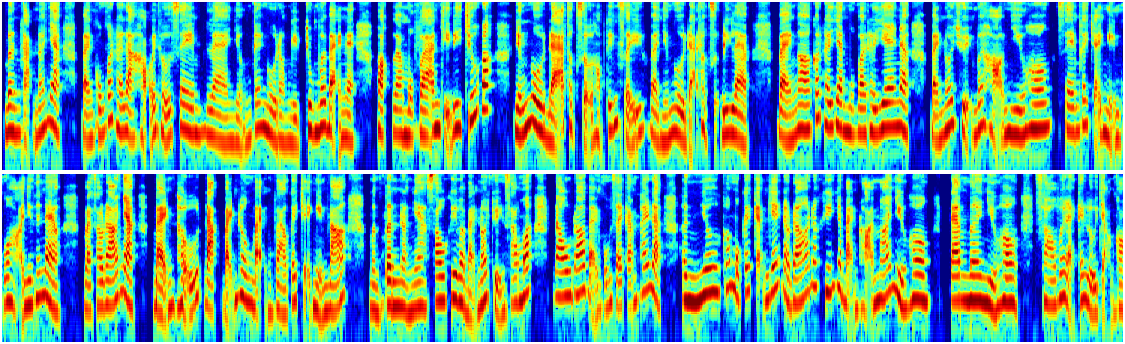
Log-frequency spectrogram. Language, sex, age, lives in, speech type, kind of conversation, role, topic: Vietnamese, female, 25-29, Vietnam, conversation, advice, advisor, Làm sao để bình tĩnh và tiếp tục tiến lên khi tôi lo lắng về tương lai không chắc chắn?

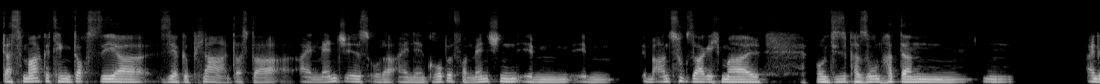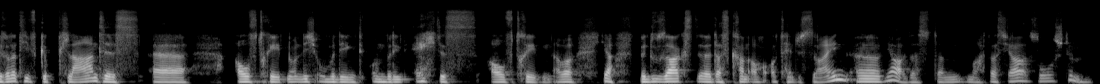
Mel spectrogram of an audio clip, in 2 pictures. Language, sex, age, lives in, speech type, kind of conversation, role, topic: German, male, 40-44, Germany, conversation, podcast, host, Wie wichtig ist dir Authentizität bei Influencern?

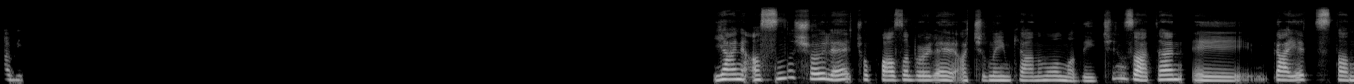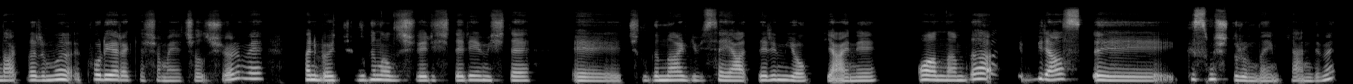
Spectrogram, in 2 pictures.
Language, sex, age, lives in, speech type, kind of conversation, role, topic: Turkish, female, 30-34, Bulgaria, conversation, advice, user, Bilinmezlikle karşılaştığımda karar verme sürecimi nasıl daha iyi yönetebilirim?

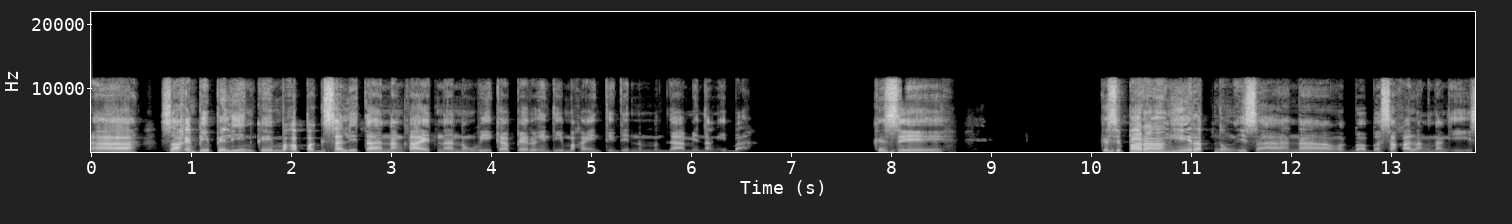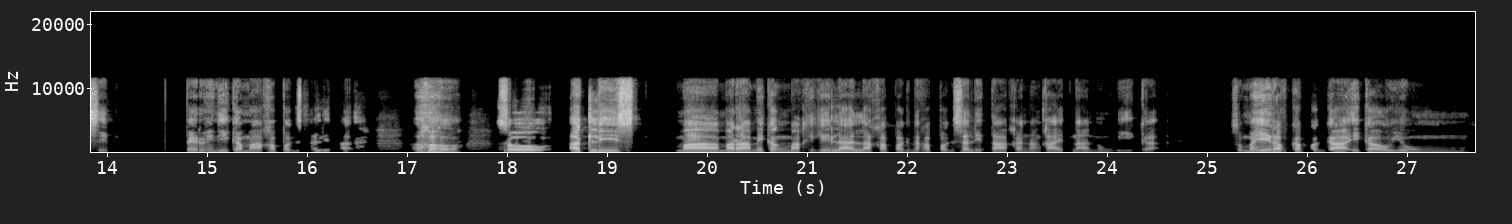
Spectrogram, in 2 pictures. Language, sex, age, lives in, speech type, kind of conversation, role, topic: Filipino, male, 35-39, Philippines, conversation, unstructured, none, Mas pipiliin mo bang magkaroon ng kapangyarihang magbasa ng isip ngunit hindi makapagsalita, o makapagsalita ng anumang wika ngunit hindi makaintindi ng damdamin ng iba?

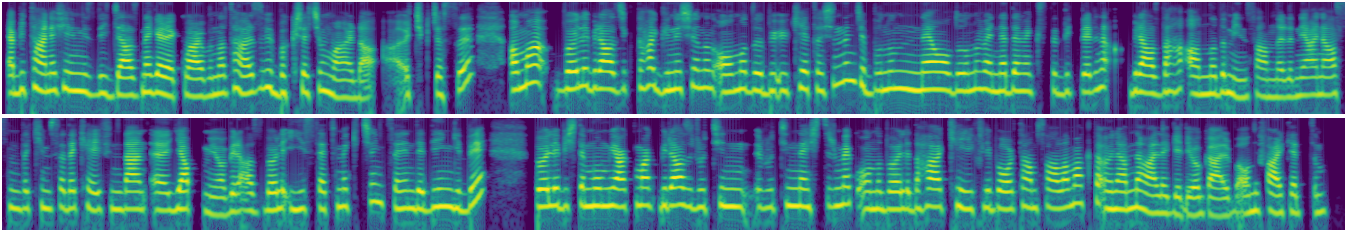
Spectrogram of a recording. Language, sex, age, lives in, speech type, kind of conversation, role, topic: Turkish, female, 30-34, Germany, conversation, advice, user, Enerji düşüklüğü ve yorgunluk günlük yaşamımı etkiliyorsa ne yapmalıyım?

